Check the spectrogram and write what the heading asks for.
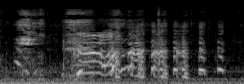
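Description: A young woman's high-pitched laughter in quick, breathy bursts, starting just under a second in.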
